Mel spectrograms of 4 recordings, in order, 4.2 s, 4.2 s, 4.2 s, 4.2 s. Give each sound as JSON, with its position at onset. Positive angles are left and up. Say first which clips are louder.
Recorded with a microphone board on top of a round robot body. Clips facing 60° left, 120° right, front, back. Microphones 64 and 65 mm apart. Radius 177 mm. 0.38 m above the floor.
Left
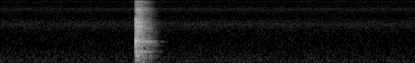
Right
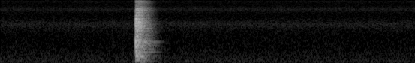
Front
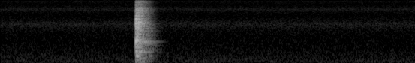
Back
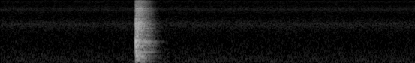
{"t": 1.4, "sound": "a snare drum", "louder": "left 2 dB, back 2 dB", "azimuth_deg": 125, "distance_m": 1.2}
